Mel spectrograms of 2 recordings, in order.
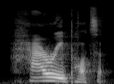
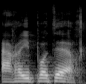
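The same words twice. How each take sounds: First: The words start with an h sound. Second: The words start without an h sound. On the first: The speaker calls it right. "It should be Harry" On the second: The speaker calls it wrong. "Don't say Harry Potter"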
